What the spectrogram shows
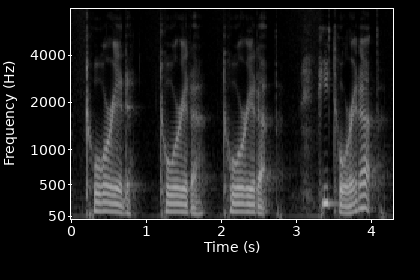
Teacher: We hear the T in it sound like a fast D.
